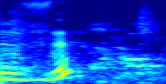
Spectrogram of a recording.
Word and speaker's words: veux: On ne prononce pas non plus le X, on dira je veux, par exemple.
